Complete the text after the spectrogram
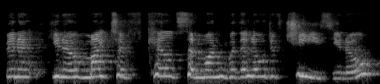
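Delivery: a lightly put-on South Wales accent; lilting South Wales Brenda, worried. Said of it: "that's 'cause I'm from South Wales".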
